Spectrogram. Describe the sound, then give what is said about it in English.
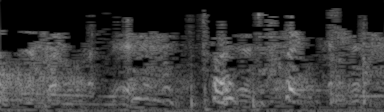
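A dog barks and yips in short, sharp bursts, with a couple of louder yelps standing out over a busy, murmuring background of commotion. “Take this dog away.”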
